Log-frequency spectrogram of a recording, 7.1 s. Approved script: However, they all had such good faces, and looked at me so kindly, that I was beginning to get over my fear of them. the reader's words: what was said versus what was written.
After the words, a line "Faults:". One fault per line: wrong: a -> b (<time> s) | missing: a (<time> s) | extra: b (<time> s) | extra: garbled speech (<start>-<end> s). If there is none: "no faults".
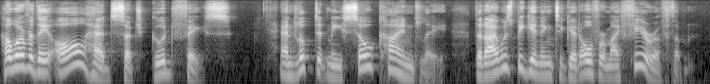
However, they all had such good face, and looked at me so kindly, that I was beginning to get over my fear of them.
Faults:
wrong: faces -> face (1.7 s)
